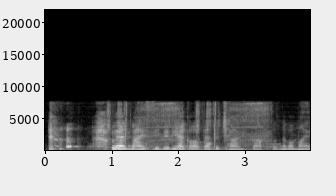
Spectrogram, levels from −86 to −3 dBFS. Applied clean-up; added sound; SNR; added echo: none; Camera; 14 dB; reverberation time 0.7 s.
